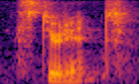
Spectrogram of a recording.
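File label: "student", American English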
